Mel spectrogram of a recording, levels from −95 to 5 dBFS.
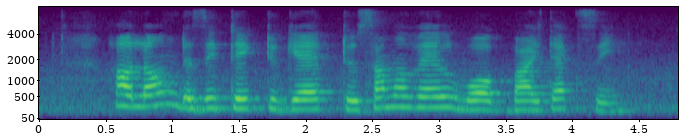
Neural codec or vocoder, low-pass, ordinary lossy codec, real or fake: none; 7.2 kHz; MP3, 64 kbps; real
